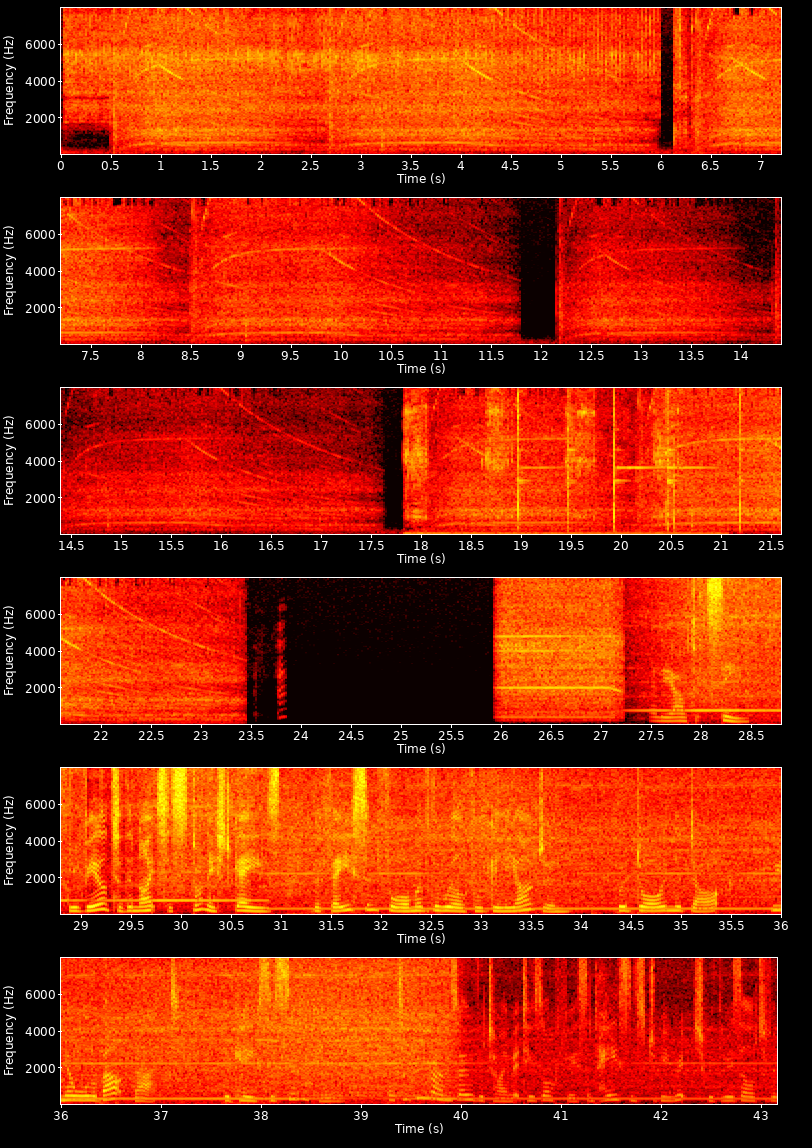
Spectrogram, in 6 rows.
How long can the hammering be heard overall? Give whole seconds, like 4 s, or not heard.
2 s.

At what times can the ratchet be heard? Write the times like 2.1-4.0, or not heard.
0.0-6.5, 17.8-21.1.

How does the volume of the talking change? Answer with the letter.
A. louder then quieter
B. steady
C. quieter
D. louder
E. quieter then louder
C.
